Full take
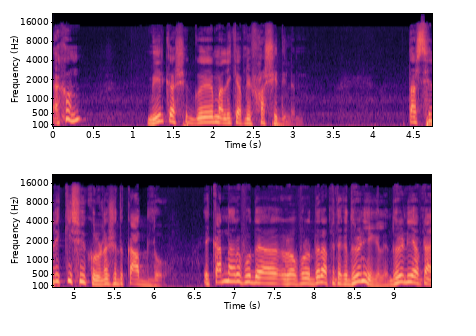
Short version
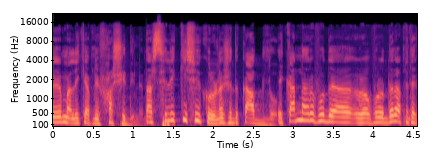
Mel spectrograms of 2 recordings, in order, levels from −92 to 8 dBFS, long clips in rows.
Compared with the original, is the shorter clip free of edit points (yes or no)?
no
